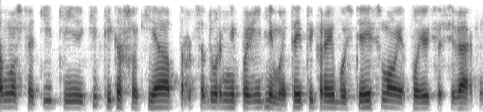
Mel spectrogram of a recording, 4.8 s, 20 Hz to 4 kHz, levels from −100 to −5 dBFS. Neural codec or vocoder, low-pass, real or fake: codec, 16 kHz, 4 kbps, X-Codec, HuBERT features, trained on LibriSpeech; 3.6 kHz; fake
